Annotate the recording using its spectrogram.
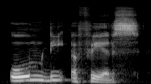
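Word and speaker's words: homme d'affaires: यह ओम डी अफेयर्स इसमें add silent है उसको पढ़ा जाता है ओम डी अफेयर्स यह फ्रेंच लैंग्वेज से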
